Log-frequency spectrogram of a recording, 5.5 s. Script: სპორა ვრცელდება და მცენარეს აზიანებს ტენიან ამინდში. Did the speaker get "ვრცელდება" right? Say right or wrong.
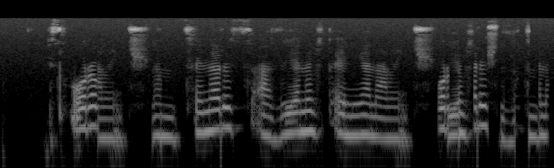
wrong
